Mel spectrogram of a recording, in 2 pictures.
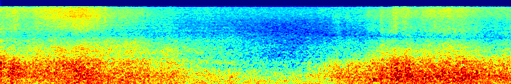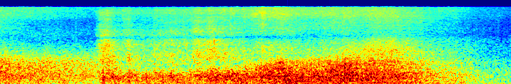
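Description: Ocean surf breaking and washing up a sandy beach, the rush of water swelling and easing about three times, with some wind rumble on the microphone.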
